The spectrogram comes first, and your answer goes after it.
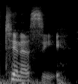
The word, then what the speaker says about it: Tennessee: I don't have that merger except in the name of the state that's south of Kentucky. Because it's Kentucky, but it's Tennessee.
